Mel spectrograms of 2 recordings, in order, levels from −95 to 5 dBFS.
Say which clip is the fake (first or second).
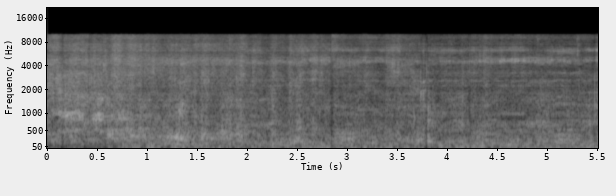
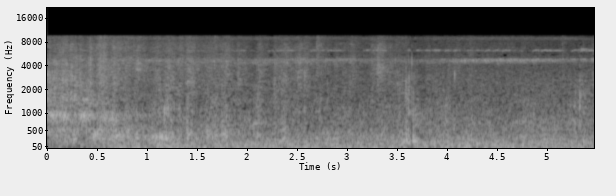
first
